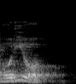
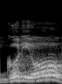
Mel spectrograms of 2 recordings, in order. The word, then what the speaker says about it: Goryeo: E Goryeo vai ser o nome no qual vai depois inspirar, né, vão evocar o nome Goryeo, na pronúncia ocidentalizada vai ser Coreia, né? Coreia.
